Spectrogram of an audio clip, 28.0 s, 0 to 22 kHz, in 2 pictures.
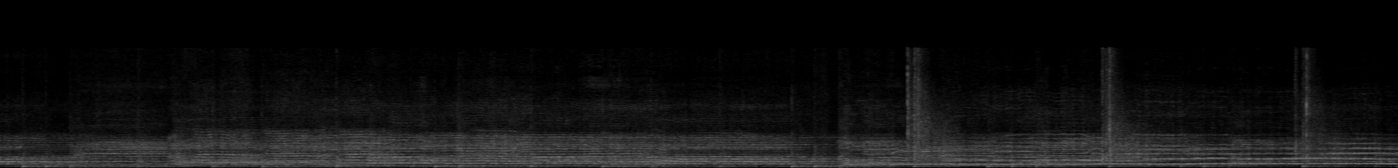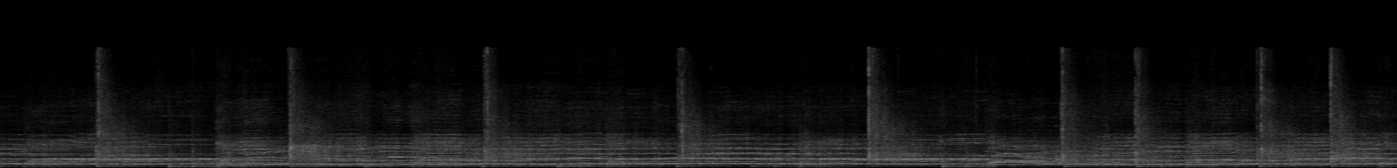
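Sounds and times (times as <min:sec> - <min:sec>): choir singing a cappella: 0:00.0 - 0:27.9
hand claps: 0:09.0 - 0:09.6, 0:11.0 - 0:11.5, 0:13.0 - 0:13.4, 0:15.0 - 0:15.4, 0:16.9 - 0:17.3, 0:18.8 - 0:19.2, 0:20.8 - 0:21.1, 0:22.7 - 0:23.1, 0:24.6 - 0:25.7, 0:26.6 - 0:27.6.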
